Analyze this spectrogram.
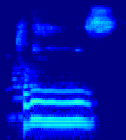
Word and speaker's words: please: english good job perfect these two um you know if you have two vowels it sounds like an e so this one is a smiley eye you have to smile especially because you're saying please rise they have to smile and then the s is vibrated so we say please right please can you say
